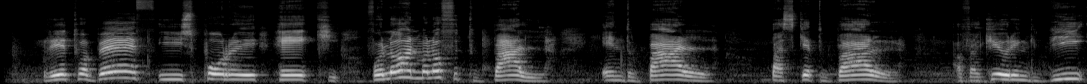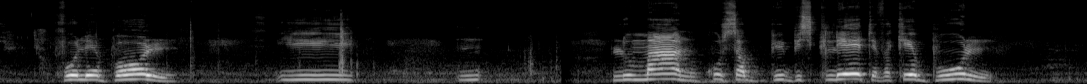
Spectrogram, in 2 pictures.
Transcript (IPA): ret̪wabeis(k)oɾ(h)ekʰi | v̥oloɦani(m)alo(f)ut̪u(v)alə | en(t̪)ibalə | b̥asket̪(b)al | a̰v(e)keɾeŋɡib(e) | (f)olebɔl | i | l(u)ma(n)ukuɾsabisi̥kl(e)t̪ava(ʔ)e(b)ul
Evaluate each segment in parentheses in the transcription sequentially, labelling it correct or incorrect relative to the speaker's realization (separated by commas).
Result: incorrect, correct, correct, correct, incorrect, incorrect, correct, incorrect, incorrect, incorrect, correct, correct, correct, incorrect, correct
